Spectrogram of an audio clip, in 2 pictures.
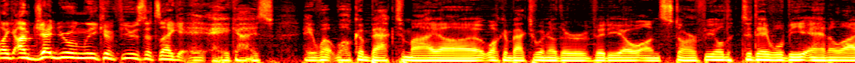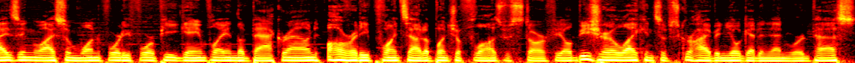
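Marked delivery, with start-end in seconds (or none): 1.8-17.1 mock whispering, lower pitch. Mocking a video maker who whispers: imitating someone whispering. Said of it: "why are you whispering?".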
